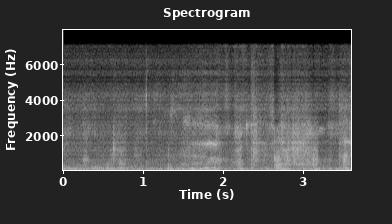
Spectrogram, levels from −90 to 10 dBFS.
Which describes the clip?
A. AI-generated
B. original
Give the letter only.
A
